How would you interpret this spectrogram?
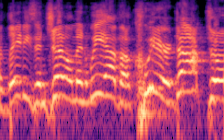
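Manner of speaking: loud, high announcer cheer; loud high cheering, hyping up the queer doctor; excited announcement. Acted. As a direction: cheer it like a game show host.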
